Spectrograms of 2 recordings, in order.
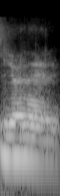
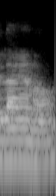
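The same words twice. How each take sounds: First: The name is said the French way. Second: The name is said the American way.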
